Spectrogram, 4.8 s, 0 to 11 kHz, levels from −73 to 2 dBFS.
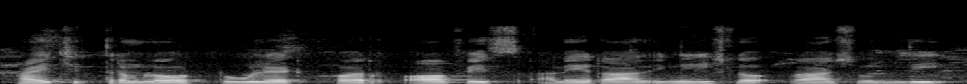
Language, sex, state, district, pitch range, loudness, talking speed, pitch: Telugu, male, Telangana, Mahabubabad, 115-130 Hz, -19 LUFS, 135 wpm, 125 Hz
